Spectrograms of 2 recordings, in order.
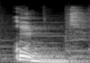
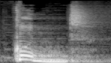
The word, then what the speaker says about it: could: بقول بص could تاني could.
